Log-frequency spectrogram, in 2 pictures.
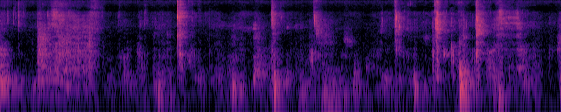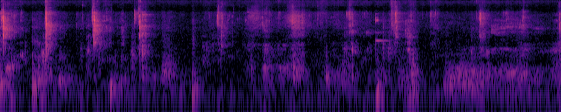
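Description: Close-up chewing and lip-smacking of hand-fed rice and fish curry: an irregular run of short mouth clicks and smacks, several a second.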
